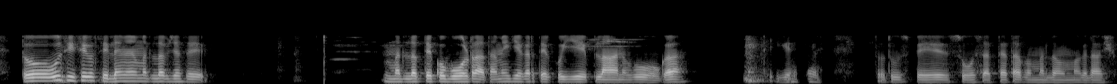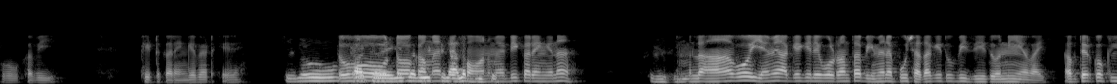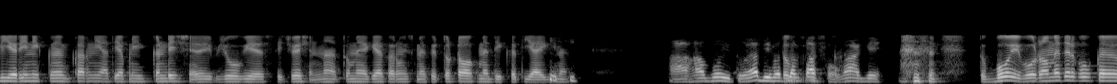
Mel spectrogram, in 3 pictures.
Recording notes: Phone talk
